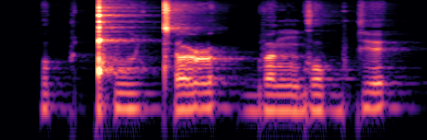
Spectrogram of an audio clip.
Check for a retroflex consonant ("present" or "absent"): present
